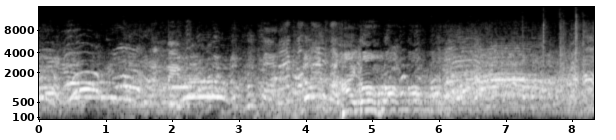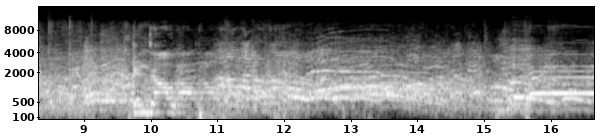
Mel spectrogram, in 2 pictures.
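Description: A young man sings through a microphone and loudspeakers.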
